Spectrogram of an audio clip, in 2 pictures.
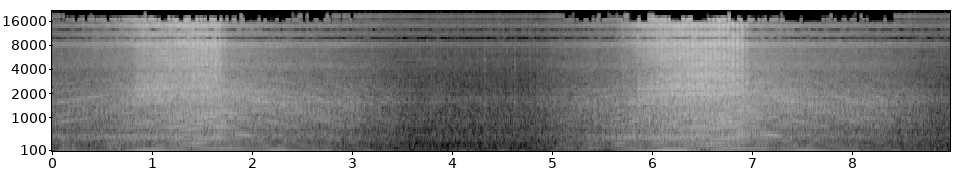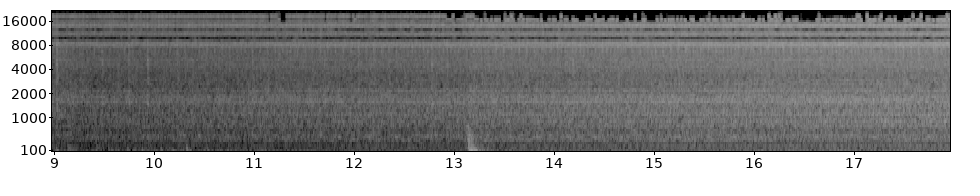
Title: Weird noise around 3000 rpm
